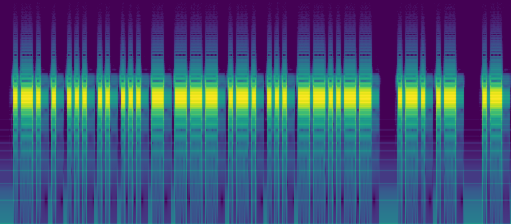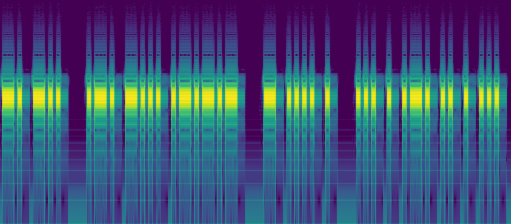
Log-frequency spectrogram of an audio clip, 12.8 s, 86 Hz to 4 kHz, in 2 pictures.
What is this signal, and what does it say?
Morse code, heard as a keyed tone, about 25 wpm, 750 Hz. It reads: RESISTORS, RA AND RB. THE SERIES
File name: Archive / 25 WPM / 25WPM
